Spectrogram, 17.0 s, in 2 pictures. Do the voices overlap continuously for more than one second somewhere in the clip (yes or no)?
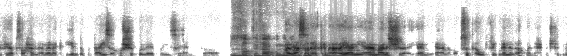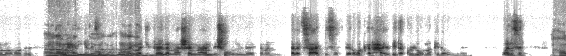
yes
